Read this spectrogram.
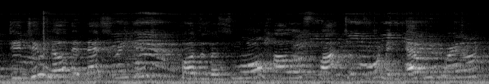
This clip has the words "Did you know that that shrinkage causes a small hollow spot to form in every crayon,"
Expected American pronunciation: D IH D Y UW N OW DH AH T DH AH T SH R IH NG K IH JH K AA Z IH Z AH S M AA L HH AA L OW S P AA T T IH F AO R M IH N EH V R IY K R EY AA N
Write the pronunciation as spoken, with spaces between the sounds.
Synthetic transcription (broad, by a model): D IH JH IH N OW DH AH T DH AH T S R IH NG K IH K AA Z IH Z AH S M AA L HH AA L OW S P AA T T IH F AO R M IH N EH V R IY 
